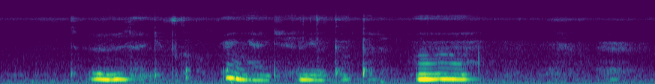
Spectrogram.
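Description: A girl's voice speaking in a few short phrases, starting about half a second in and stopping just after three seconds.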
